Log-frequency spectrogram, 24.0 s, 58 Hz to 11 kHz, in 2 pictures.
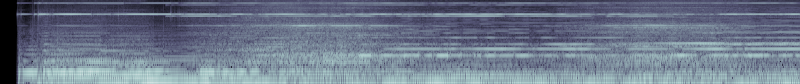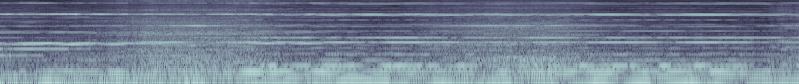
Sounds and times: glitch 0.3 - 11.0

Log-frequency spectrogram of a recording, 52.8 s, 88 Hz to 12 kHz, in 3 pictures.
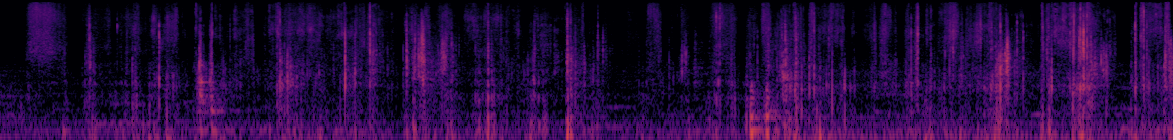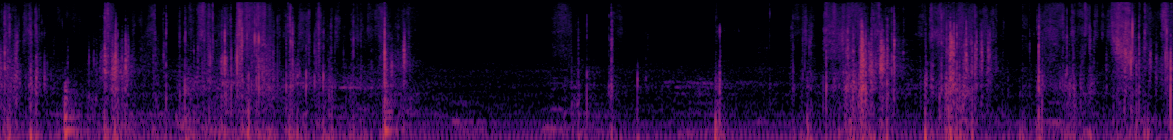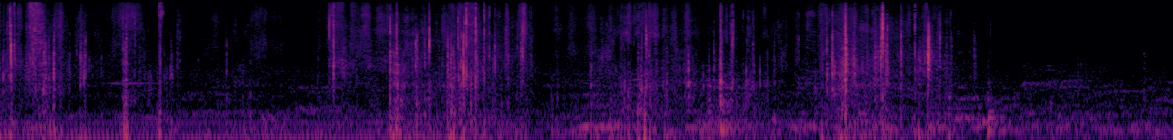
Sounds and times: paper long 0.4 - 23.9
paper long 25.9 - 27.4
paper long 29.4 - 50.3

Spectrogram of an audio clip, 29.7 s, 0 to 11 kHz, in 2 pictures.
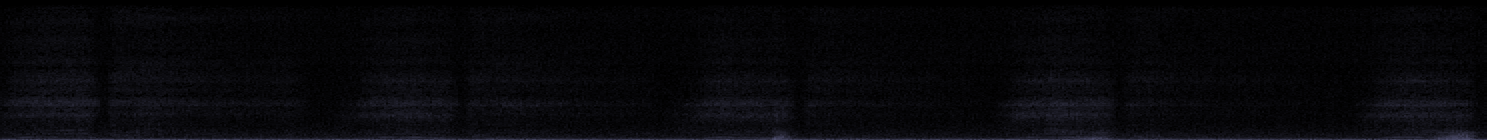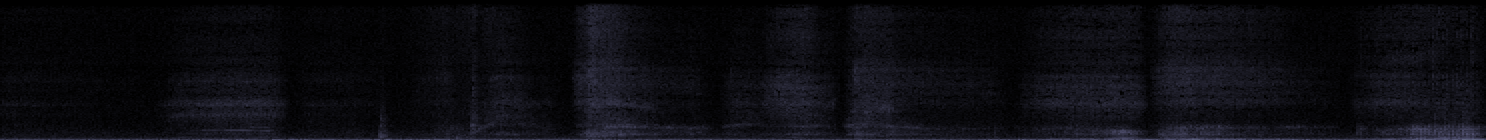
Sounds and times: snore 0.1 - 1.7
snore 6.9 - 8.0
snore 10.1 - 11.2
snore 13.7 - 14.8
snore 16.6 - 17.8
snore 25.2 - 29.7

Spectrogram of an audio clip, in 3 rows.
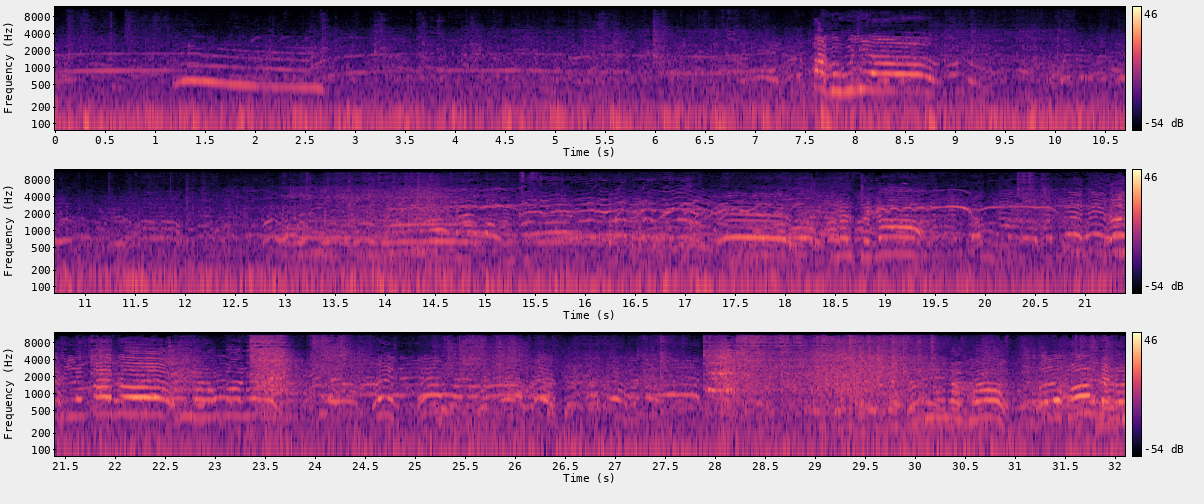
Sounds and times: crowd 0.0 - 32.1

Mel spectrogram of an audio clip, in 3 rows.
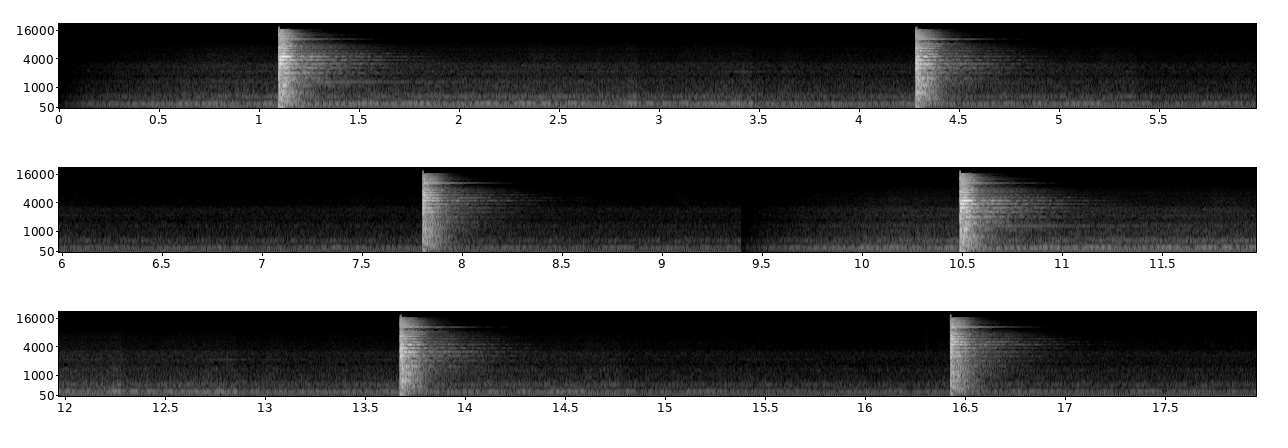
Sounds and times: Hammering metal 1.1 - 1.8
Hammering metal 4.3 - 4.9
Hammering metal 7.8 - 8.3
Hammering metal 10.5 - 11.1
Hammering metal 13.7 - 14.2
Hammering metal 16.4 - 17.0

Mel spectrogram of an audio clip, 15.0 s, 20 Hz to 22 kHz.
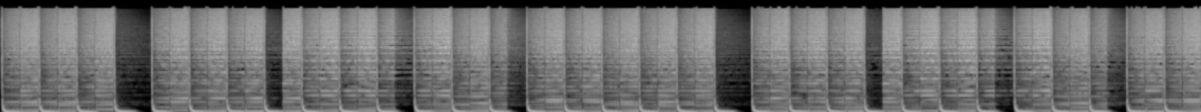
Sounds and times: Bass 0.0 - 15.0
Kick 0.0 - 15.0

